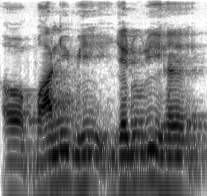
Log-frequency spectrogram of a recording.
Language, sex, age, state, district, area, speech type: Hindi, male, 60+, Uttar Pradesh, Prayagraj, rural, spontaneous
